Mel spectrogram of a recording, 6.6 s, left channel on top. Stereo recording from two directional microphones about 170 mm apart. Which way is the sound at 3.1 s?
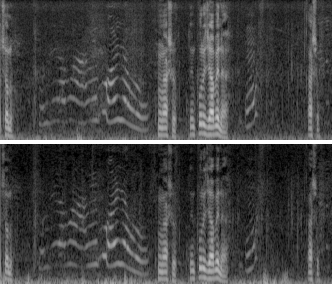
10° right (ahead or behind).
